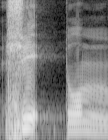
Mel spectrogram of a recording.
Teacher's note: Kemudian syi'tum ragadaw, ada hamzah yang sukun di sini, harus suaranya ditahan dan suaranya harus nafasnya juga tertahan karena dia sifatnya ada 2, sifat jahar dan sifat syiddah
